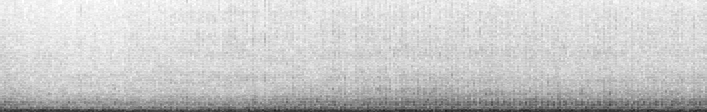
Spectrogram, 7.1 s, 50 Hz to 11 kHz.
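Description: Dodge Viper's 8.4-litre V10 idling steadily.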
